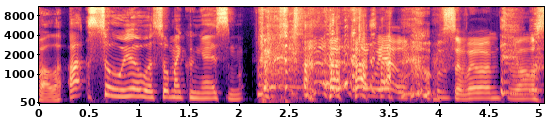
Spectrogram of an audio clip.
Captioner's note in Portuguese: risos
